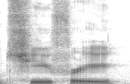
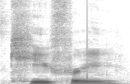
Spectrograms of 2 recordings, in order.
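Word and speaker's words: Qifrey: to I've got to force myself not to call him Chrey or Chay because like I just think of the Chinese pronunciation of Qi, but it's Kefrey. Yeah. Okay. Okay. Q as in K sound.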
